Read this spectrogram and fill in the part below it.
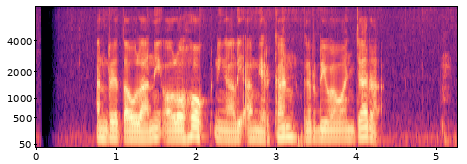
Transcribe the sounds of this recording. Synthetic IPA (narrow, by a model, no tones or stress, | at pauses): ʔandɾɛt̪aulaniʔɔlɔɦɔk̚niŋaliʔa̰mirkankɨrdiwawaɲt͡ʃaɾa̰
